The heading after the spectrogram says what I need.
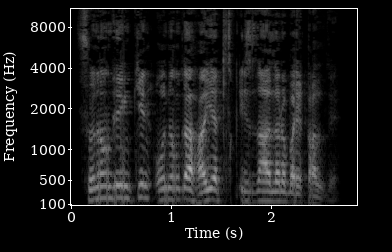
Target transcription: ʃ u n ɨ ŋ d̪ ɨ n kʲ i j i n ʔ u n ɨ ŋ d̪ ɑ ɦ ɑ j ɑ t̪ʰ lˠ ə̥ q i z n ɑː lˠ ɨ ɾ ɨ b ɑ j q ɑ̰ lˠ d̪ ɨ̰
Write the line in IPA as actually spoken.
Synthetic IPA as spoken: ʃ u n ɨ ŋ d̪ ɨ n kʲ i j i n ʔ u n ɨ ŋ d̪ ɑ ɦ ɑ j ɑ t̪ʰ lˠ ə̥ q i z n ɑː lˠ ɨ ɾ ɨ b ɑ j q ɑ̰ lˠ d̪ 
